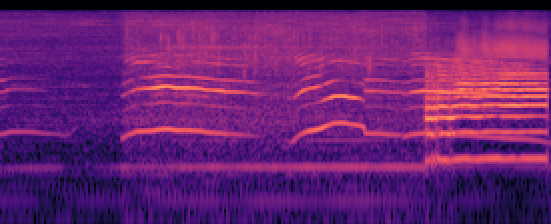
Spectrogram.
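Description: A cartoon baby crying in rising and falling wails over the steady hum of a vacuum cleaner; a little after three seconds in, a trumpet starts blowing a loud held note.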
